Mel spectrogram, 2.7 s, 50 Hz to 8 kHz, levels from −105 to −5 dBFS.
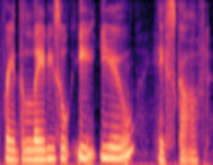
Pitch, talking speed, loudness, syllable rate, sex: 185 Hz, 180 wpm, -19 LUFS, 4.0 syllables/s, female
